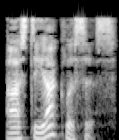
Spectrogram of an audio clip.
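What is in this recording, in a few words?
"osteoclasis", British English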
